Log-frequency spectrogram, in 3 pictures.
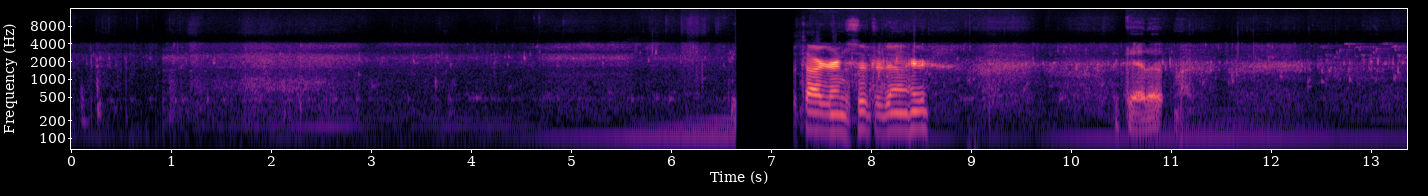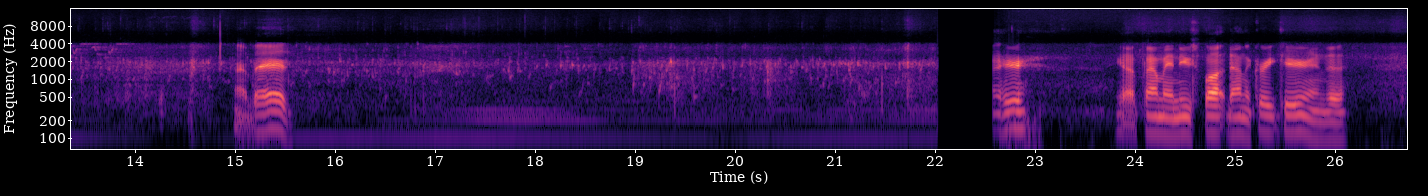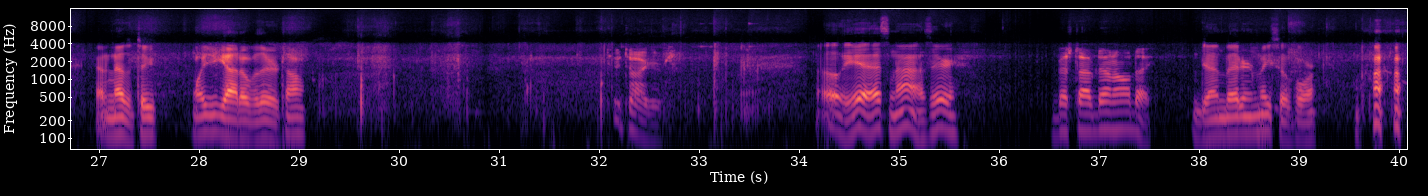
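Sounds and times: creek water trickling: 0:00.0 - 0:22.0, 0:22.7 - 0:40.0
low steady hum: 0:07.3 - 0:22.0.

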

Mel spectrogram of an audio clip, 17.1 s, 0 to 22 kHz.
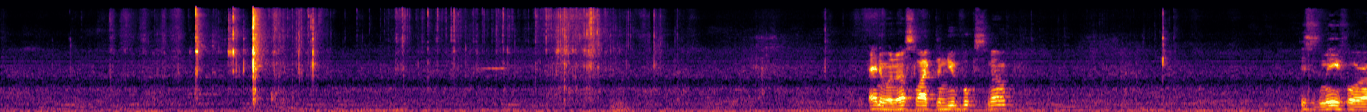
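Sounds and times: plastic wrapping tearing and crinkling: 0:01.4 - 0:08.6.

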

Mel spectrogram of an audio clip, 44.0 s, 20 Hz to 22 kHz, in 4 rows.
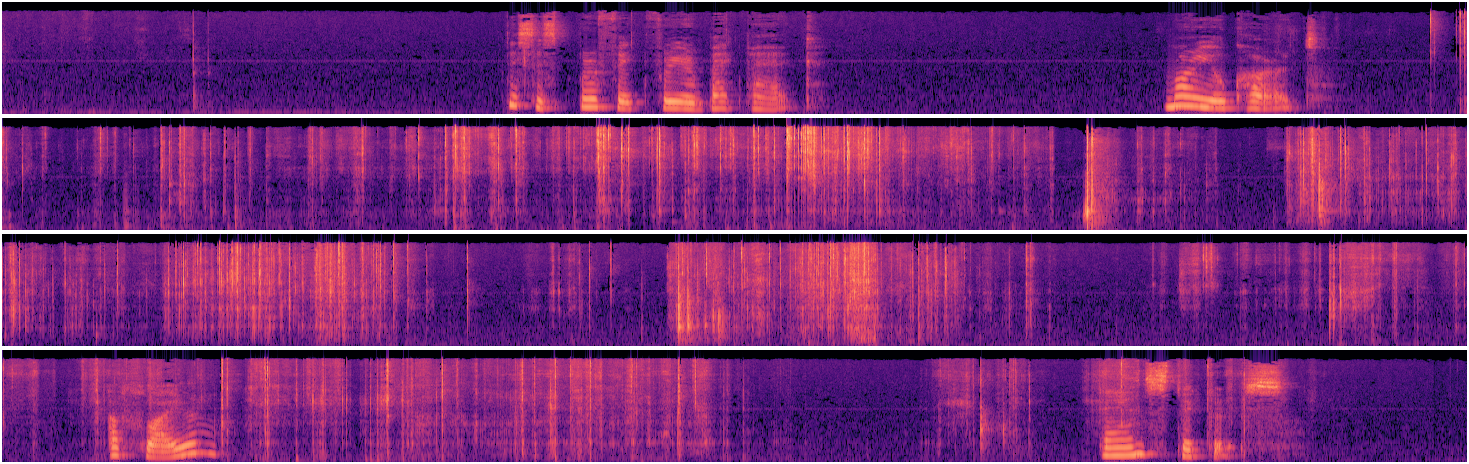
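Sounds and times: plastic wrapping crinkling and tearing: 0:10.7 - 0:29.9, 0:30.6 - 0:38.6, 0:39.9 - 0:41.6.

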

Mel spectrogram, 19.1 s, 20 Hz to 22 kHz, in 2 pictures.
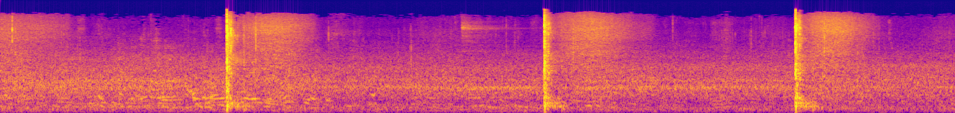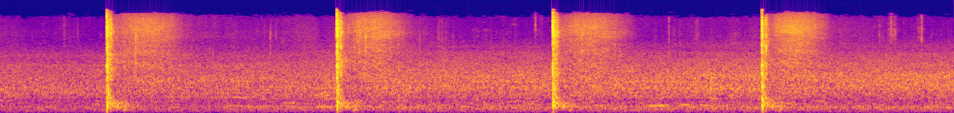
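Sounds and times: firework hiss: 0:00.0 - 0:00.8, 0:02.2 - 0:03.4, 0:05.4 - 0:09.7, 0:10.6 - 0:11.8, 0:12.6 - 0:14.1, 0:15.0 - 0:16.1, 0:17.1 - 0:18.2
firework launch bangs: 0:02.2 - 0:03.1, 0:05.4 - 0:06.4, 0:07.9 - 0:08.8, 0:10.6 - 0:11.4, 0:12.9 - 0:13.7, 0:15.0 - 0:15.9, 0:17.1 - 0:17.9.

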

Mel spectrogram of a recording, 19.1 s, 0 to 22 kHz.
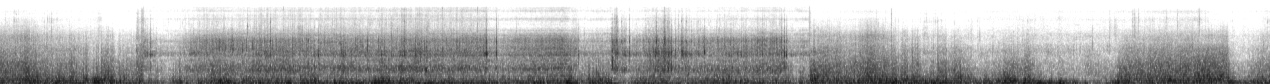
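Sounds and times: bike clicks and rattles: 0:00.0 - 0:12.4, 0:13.2 - 0:19.0
wind buffeting microphone: 0:00.0 - 0:19.0
tyres on packed dirt: 0:02.0 - 0:12.4.

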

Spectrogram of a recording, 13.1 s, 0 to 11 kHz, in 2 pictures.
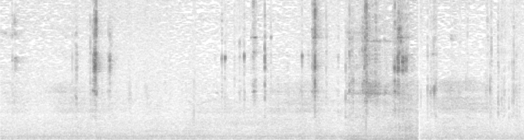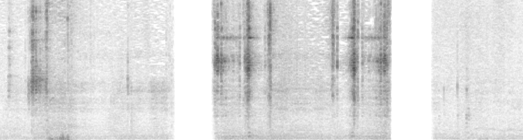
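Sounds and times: steady low hum: 0:00.0 - 0:11.4
metallic clicks of nuts and washers: 0:00.1 - 0:01.5, 0:02.7 - 0:05.5, 0:06.1 - 0:07.2.

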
